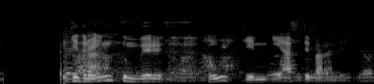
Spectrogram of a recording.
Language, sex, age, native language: Icelandic, male, 15, Icelandic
